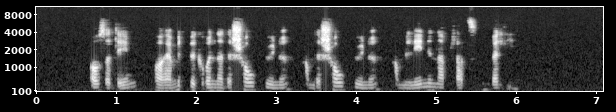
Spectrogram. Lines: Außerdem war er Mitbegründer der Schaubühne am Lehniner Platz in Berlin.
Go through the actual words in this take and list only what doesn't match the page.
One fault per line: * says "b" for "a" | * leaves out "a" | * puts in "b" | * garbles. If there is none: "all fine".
* puts in "der Schaubühne am"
